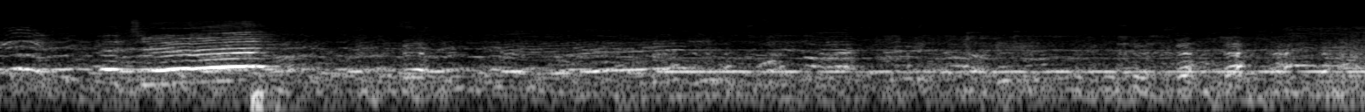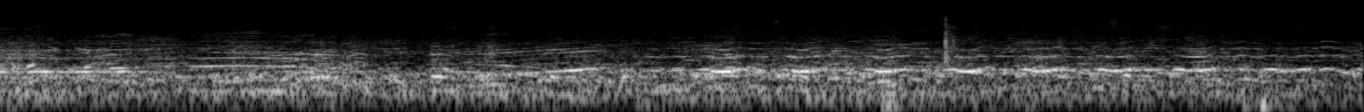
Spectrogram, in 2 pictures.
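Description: A saxophone plays long, wavering notes.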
